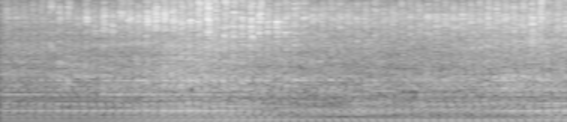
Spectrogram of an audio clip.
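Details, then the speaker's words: Exmark zero-turn mower with Kawasaki twin, hard to start with low power: lumpy idle with an uneven chuff about three times a second as one cylinder misfires; causes were a fouled bad spark plug and a sticking choke. "the joke was sticking y'all hear it she's only running on one cylinder"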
